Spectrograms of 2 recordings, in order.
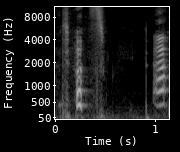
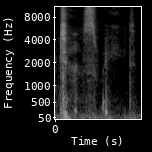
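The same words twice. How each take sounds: First: High teasing voice. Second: Whisper. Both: Acted. Teasing about what comes next.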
